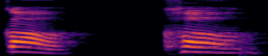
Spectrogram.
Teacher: voice कहाँ से निकल रही, जो साउंड है वो कहाँ से निकल रही, हमारे कंठ से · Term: का वर्ग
